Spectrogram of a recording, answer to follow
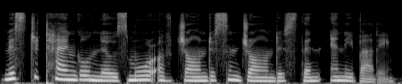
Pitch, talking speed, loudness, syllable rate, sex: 180 Hz, 150 wpm, -17 LUFS, 4.7 syllables/s, female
